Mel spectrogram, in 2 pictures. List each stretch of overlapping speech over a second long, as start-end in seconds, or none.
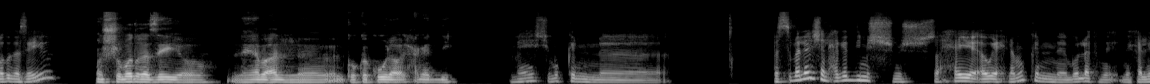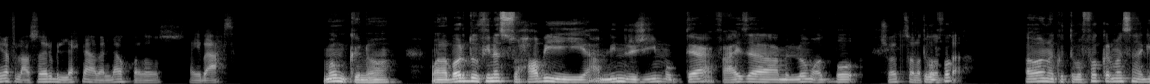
none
